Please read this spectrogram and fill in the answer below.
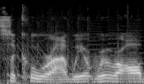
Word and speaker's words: Sakura: with you playing Sakura without a doubt it's Sakura we were all mispronouncing her name all right can I beat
